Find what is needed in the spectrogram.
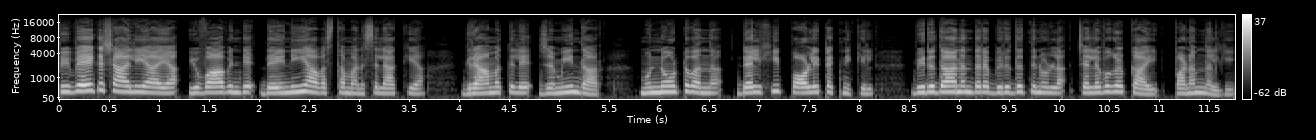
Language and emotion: Malayalam, neutral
